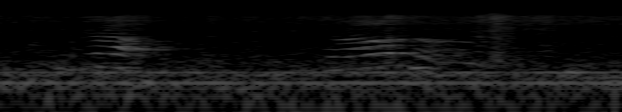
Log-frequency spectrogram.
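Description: Two faint, high-pitched squealing calls from an infant long-tailed macaque, a short one about half a second in and a longer, arching one about a second and a half in.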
